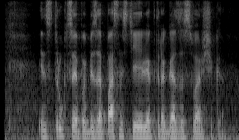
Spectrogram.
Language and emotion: Russian, neutral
